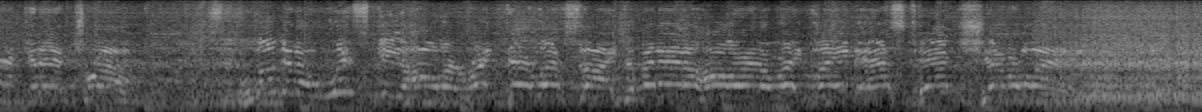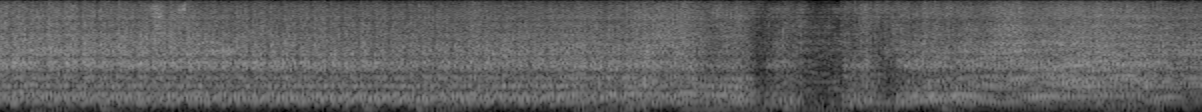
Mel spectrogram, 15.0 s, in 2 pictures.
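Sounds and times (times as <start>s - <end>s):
truck engines revving loudly: 0.0s - 2.5s, 5.7s - 15.0s.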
